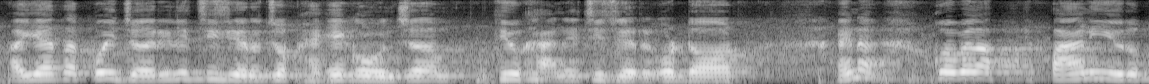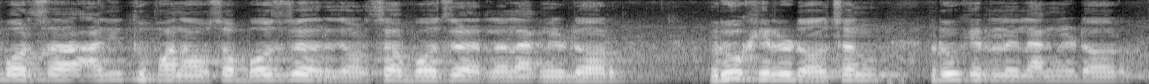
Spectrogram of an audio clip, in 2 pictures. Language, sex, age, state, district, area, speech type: Nepali, male, 30-45, West Bengal, Darjeeling, rural, spontaneous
